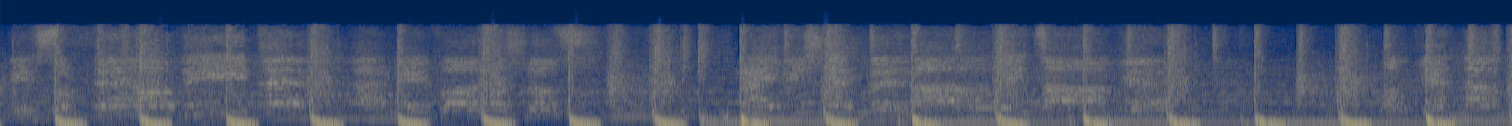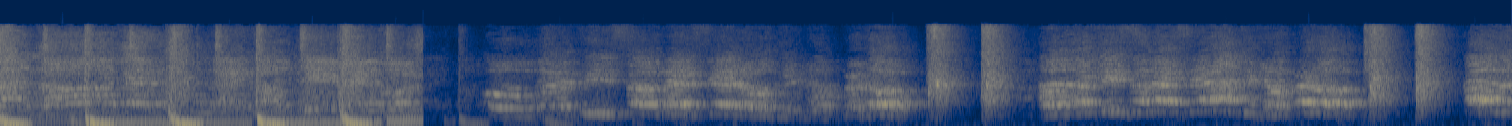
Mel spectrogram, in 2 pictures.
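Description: A rousing football supporters' song with a pounding beat and massed voices singing; about two-thirds through, the backing drops out and the crowd keeps chanting the tune on its own.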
